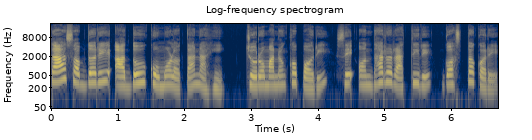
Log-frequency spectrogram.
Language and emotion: Odia, neutral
